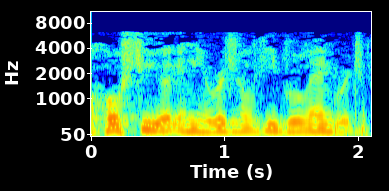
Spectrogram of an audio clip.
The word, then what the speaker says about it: Hoshea: And interestingly enough, his name in the Hebrew was Hoshea or Oshia but it's usually pronounced with the letter H sound at the beginning, which is, by the way, if you recall, the name of the prophet Hosea.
